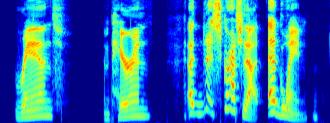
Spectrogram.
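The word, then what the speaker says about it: Egwene: and perrin scratch that ed wayne is that how you pronounce her name aguain it's probably more like that um it's not egg weenie but i i really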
